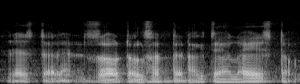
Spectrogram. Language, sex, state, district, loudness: Telugu, male, Andhra Pradesh, Srikakulam, -20 LUFS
